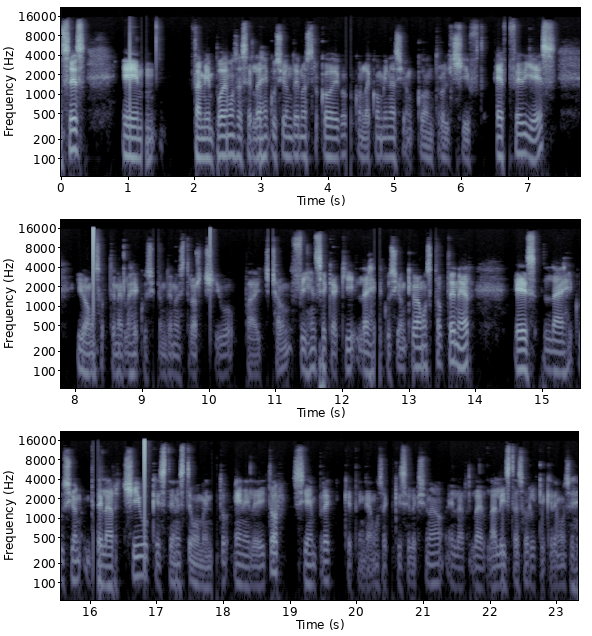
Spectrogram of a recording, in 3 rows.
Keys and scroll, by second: 6.8 ctrl+shift+F10, 13.8 alt+4.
